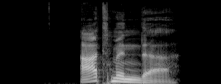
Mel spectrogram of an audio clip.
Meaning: inflection of atmend: 1. strong/mixed nominative masculine singular 2. strong genitive/dative feminine singular 3. strong genitive plural
- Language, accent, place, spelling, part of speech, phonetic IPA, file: German, Germany, Berlin, atmender, adjective, [ˈaːtməndɐ], De-atmender.ogg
